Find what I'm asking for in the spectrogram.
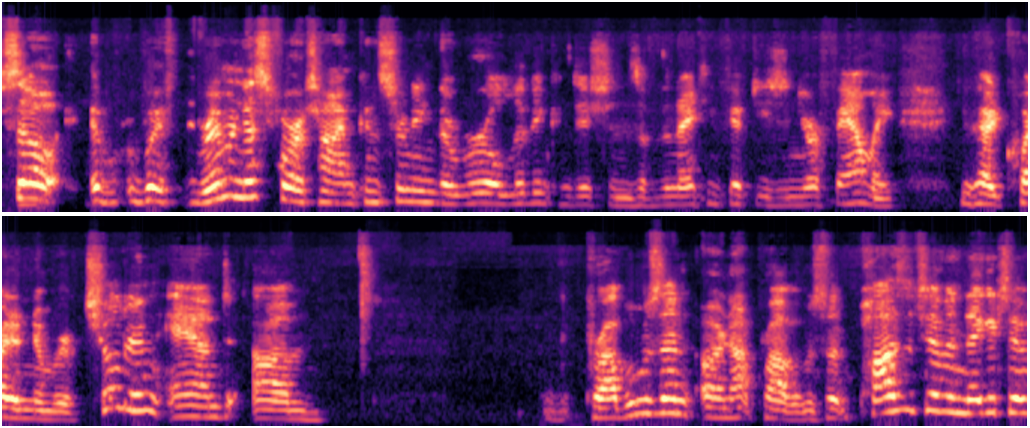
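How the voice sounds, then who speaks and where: A woman speaks at medium pitch in an Upper Midwest accent. Her pitch swings very widely and her loudness shifts a lot. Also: moderate pace. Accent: Upper Midwest American. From North Dakota. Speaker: podcast co-host. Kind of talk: casual interview chat.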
